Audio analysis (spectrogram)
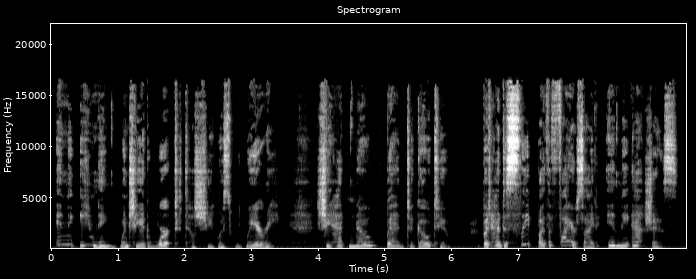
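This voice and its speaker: A woman's voice: high-pitched, sing-song, a little slow, a little mellow, breathy edge. A woman podcast host reading a fairy tale aloud as dramatic scripted narration.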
